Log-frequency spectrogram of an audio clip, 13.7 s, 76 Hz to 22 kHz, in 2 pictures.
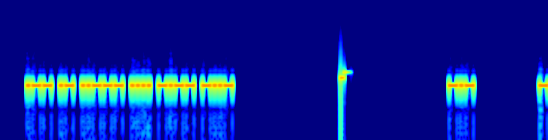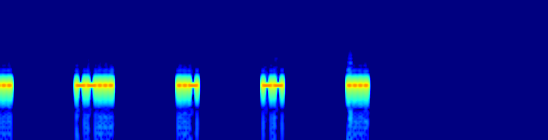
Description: Morse code, heard as a keyed tone, about 36 wpm, spaced as for 15 wpm, 700 Hz. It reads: WA2HYX KD7UMH
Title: USA Call Signs - 6 Characters - 8x Character Spacing - 35wpm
